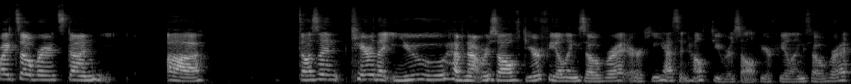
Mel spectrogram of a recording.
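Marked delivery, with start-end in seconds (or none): none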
